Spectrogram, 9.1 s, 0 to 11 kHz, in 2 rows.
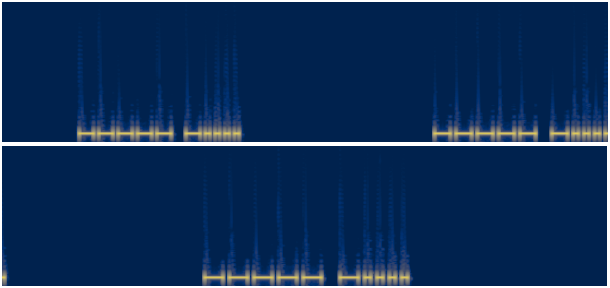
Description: Morse code, heard as a keyed tone, about 29 wpm, 700 Hz. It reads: 06 06 06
